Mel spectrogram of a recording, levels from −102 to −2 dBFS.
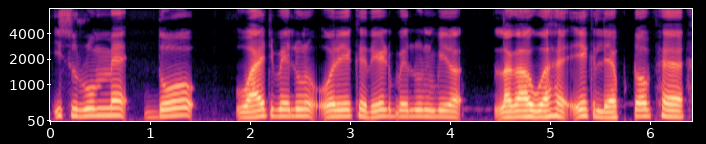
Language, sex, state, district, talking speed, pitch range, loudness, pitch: Hindi, male, Jharkhand, Deoghar, 160 wpm, 155-175 Hz, -15 LUFS, 165 Hz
